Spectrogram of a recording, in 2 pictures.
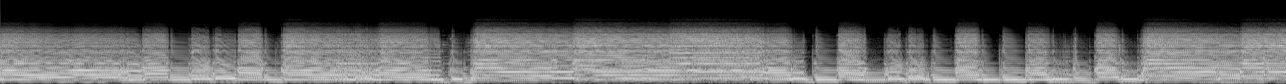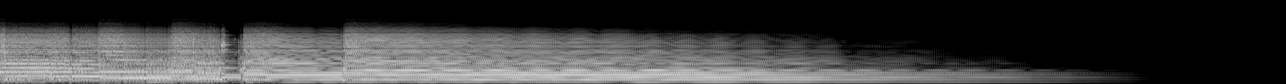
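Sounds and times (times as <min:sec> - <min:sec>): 
Supro Delta King 12 combo amplifier with drive: 0:00.0 - 0:24.1.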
